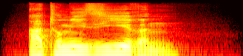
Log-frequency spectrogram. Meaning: to atomize
- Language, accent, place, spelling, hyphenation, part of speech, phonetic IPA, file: German, Germany, Berlin, atomisieren, a‧to‧mi‧sie‧ren, verb, [ʔatomiˈziːʁən], De-atomisieren.ogg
